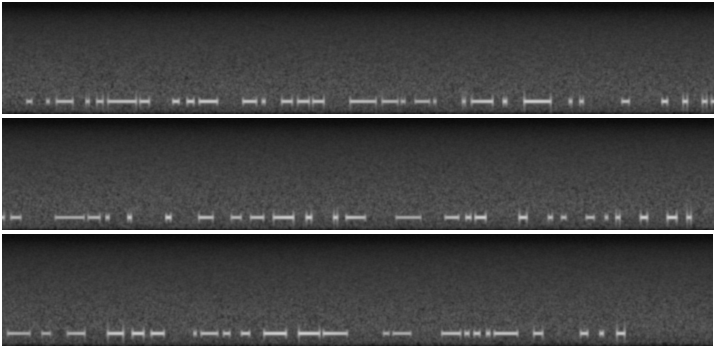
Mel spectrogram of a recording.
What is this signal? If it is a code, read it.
Beeps of irregular length, with radio static and fading. There is no code.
